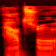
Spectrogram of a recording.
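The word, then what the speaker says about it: Aotrou: recently the story of Kulervo and the lay of I I still think I'm going to mispronounce this every time but I think I manage it alru and atrun you did it right yay always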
